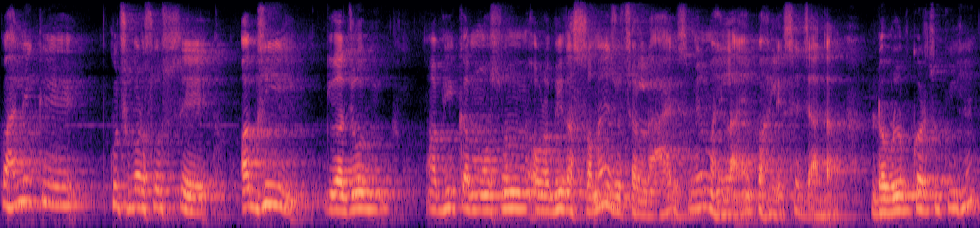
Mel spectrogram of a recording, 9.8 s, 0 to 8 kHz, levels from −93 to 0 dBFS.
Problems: none marked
